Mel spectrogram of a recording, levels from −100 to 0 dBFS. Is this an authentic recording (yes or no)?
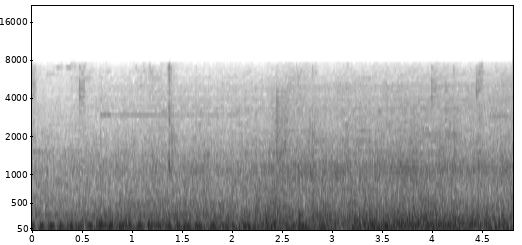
yes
